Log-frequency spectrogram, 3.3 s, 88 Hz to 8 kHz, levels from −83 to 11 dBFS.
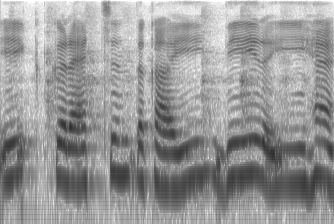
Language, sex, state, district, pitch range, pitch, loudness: Hindi, female, Punjab, Fazilka, 200-230 Hz, 215 Hz, -16 LUFS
